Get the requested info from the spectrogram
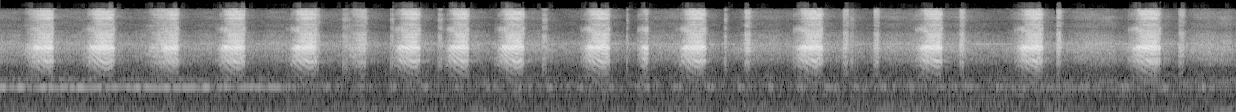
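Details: Cicadas produce a rapid train of sharp, buzzy pulses, about three per second, loud and even. A thin, steady, lower whine runs beneath the first part.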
